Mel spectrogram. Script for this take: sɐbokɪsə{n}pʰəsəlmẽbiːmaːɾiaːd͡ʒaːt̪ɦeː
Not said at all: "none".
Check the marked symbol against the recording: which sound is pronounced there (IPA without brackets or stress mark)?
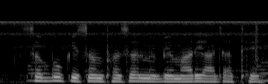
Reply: m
